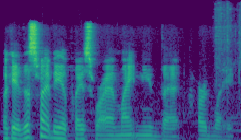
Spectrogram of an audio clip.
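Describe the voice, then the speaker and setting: Bright-voiced man thinking aloud over gameplay. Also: lowish voice, slight background noise, poor audio. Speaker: gameplay streamer. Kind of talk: casual gameplay commentary.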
